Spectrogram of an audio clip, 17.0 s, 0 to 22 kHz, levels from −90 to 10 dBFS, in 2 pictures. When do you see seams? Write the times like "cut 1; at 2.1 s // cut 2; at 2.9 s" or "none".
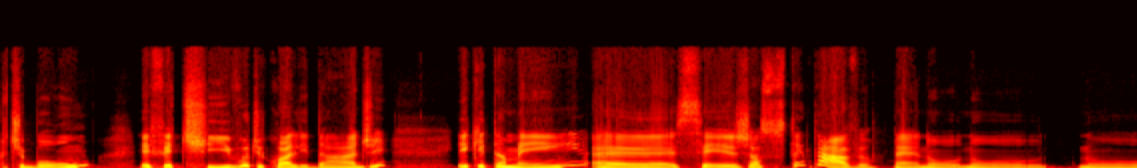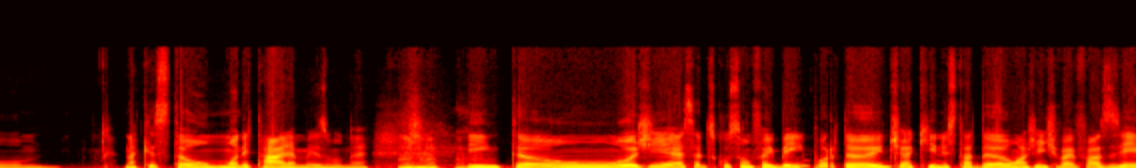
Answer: none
